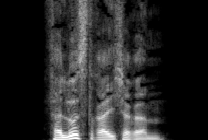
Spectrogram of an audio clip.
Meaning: strong dative masculine/neuter singular comparative degree of verlustreich
- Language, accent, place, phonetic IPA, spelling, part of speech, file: German, Germany, Berlin, [fɛɐ̯ˈlʊstˌʁaɪ̯çəʁəm], verlustreicherem, adjective, De-verlustreicherem.ogg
